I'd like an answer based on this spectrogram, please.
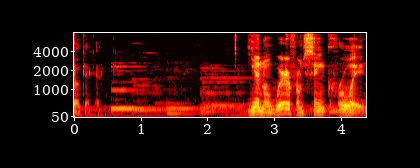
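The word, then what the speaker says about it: St. Croix: Know where from St. Croy? like it's spelled it's like how you spell Lacroy like the bear um St.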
